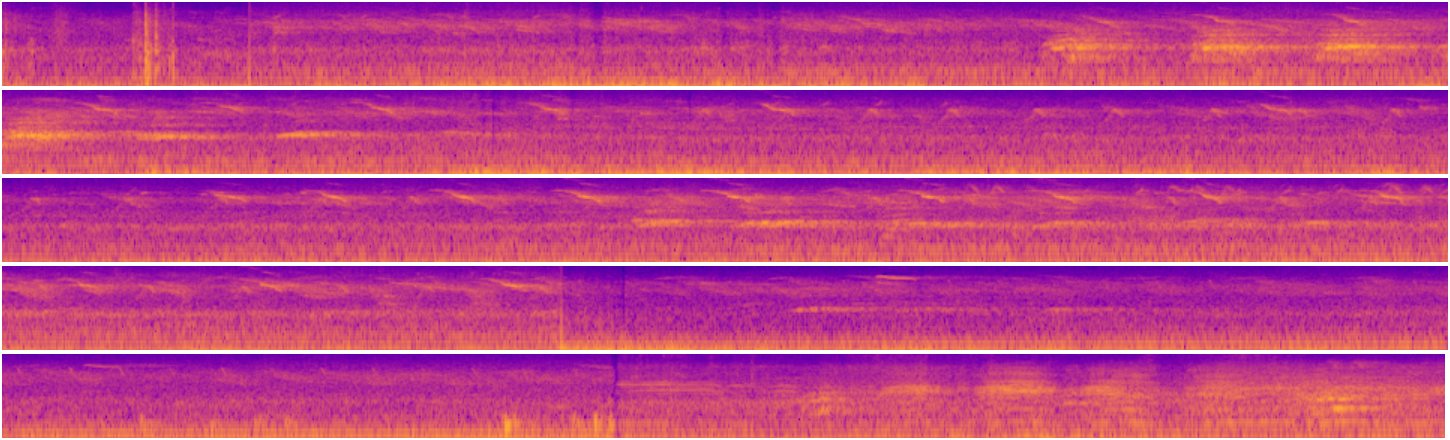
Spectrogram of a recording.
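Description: Domestic poultry calling: a long run of quick, high, repeated peeps, with lower clucking or honking calls about four seconds in, again around twelve seconds, and near the end.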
